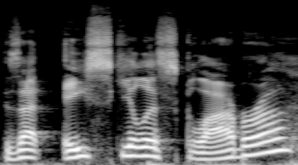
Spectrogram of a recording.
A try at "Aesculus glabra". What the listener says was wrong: It's not wrong. It's just different. I would just do Aesculus. Yes, I wouldn't put so much emphasis on the U. And not Aesculus. But I would just go Aesculus.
